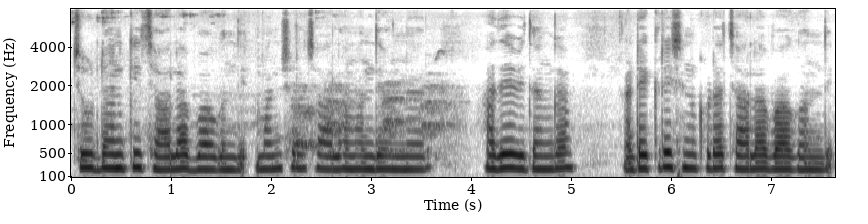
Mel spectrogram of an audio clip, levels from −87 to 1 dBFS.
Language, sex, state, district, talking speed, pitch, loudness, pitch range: Telugu, female, Andhra Pradesh, Sri Satya Sai, 100 wpm, 230 Hz, -15 LUFS, 225-240 Hz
